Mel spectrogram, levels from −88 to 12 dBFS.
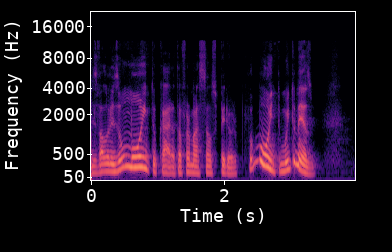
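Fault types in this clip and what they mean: No technical faults can be heard in this speech recording; the signal stays continuous and stable throughout, with no dropouts, distortion or level disturbances.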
